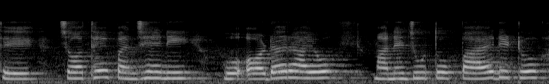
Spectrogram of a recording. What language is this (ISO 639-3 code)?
snd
